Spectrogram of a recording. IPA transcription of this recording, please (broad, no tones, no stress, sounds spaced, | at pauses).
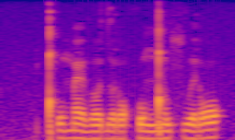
ǃʰ o m æ ð ʌ d ʌ ɾ ɔ h o ŋ͡ǃ œ sʷ ɛ ɾ ɔ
